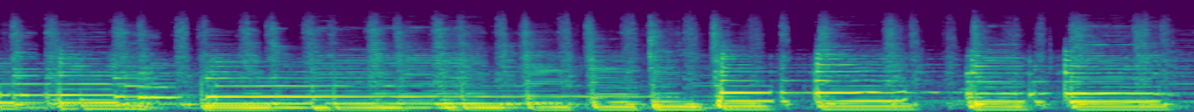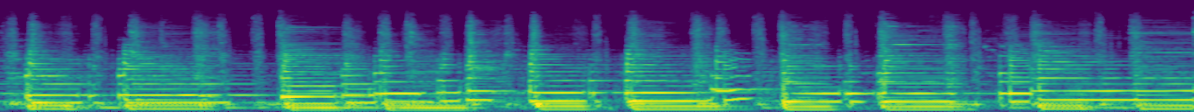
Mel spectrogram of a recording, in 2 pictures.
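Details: Strummed and plucked guitar music plays throughout, with a steady rhythm and no animal sounds.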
